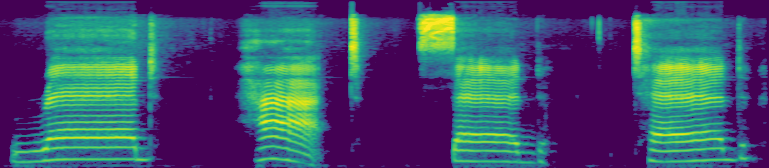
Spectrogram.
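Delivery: very slow, silly sloth voice, one word stretched long. Reading a line from a book aloud, slow silly Flash voice. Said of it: "so that one's slow, it's silly".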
